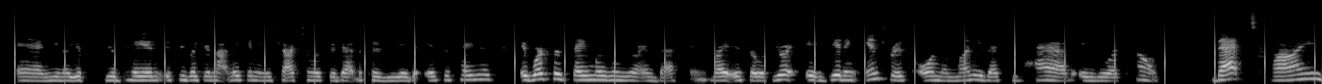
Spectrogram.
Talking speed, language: 220 wpm, English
